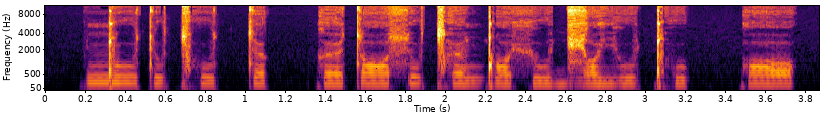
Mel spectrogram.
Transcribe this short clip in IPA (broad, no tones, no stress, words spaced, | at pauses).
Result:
ŋ͡ǃutuǀʰu tːœkːœ tɔ suǀʰœŋ͡ǃɔʃu d͡ʑɔju ǃʰukːɔ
